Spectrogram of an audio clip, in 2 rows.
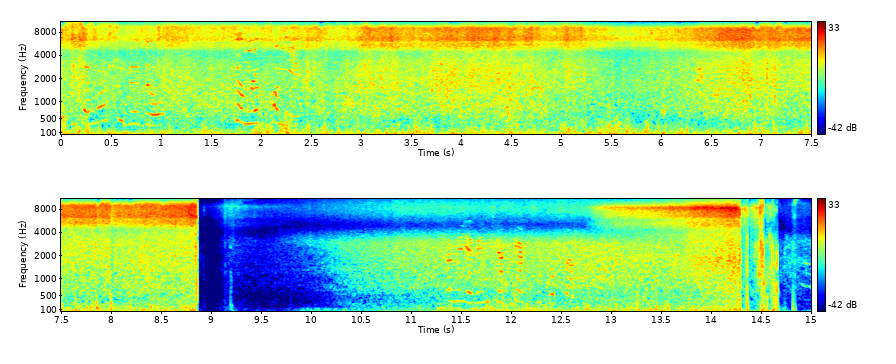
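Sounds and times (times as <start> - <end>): rushing water: 0.0 - 8.9, 10.2 - 15.0
wind buffeting microphone: 0.0 - 15.0.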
